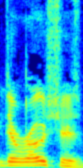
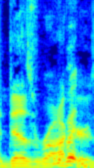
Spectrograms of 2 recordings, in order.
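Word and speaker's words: DesRochers: He's like, a lot of people say DeRochers, but it's actually Des Rockers.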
